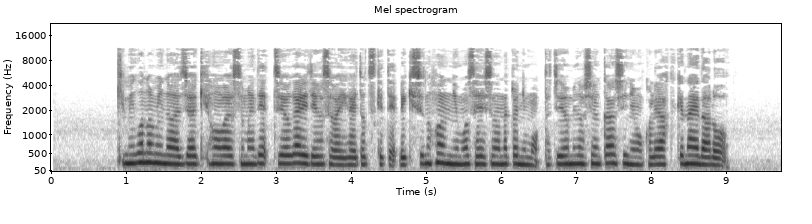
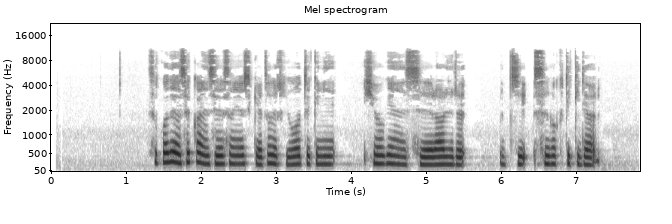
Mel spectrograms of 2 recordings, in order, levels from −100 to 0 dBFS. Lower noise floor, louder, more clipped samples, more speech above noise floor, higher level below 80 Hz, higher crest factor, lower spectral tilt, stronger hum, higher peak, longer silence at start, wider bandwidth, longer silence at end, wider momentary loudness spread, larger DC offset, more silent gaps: about the same, -66 dBFS vs -69 dBFS; about the same, -24 LUFS vs -22 LUFS; neither; second, 43 dB vs 47 dB; first, -64 dBFS vs -74 dBFS; about the same, 14 dB vs 16 dB; about the same, -5 dB/octave vs -5.5 dB/octave; neither; second, -10 dBFS vs -6 dBFS; second, 0.9 s vs 1.35 s; about the same, 11.5 kHz vs 11 kHz; first, 0.7 s vs 0.55 s; second, 7 LU vs 11 LU; neither; neither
